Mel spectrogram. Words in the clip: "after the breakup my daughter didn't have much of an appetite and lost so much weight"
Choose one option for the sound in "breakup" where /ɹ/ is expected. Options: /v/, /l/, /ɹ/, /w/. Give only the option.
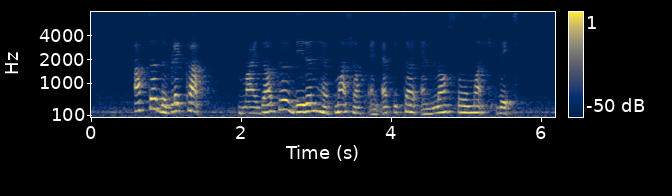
/l/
